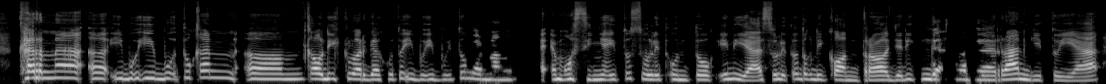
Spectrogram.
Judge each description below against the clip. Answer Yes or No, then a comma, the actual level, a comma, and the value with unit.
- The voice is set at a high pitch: Yes, high, 235 Hz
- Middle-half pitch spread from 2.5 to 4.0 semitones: Yes, average, 3.0 semitones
